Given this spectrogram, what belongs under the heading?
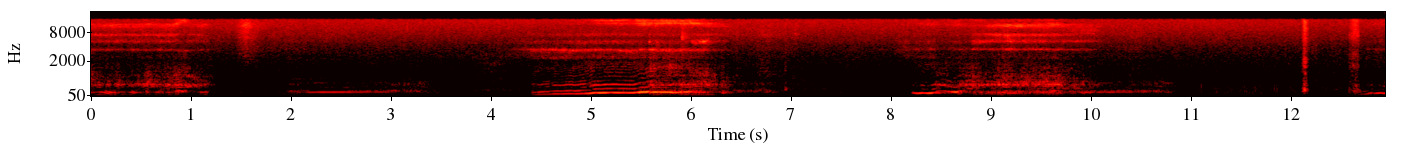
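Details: Bulldog snoring: long, rattling, whistling snores with drawn-out breaths in and out, in a quiet room.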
